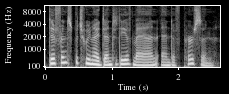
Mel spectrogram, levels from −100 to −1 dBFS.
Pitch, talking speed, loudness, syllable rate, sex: 190 Hz, 180 wpm, -17 LUFS, 6.4 syllables/s, female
